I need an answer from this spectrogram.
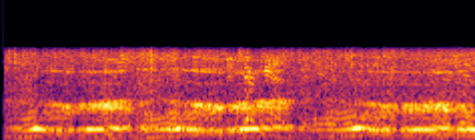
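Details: An excited howler monkey at the National Zoo in Washington, DC, gives a long, droning howl with a steady, moaning tone that rises and falls.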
